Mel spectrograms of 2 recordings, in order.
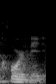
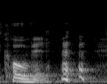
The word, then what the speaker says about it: COVID: COVID-19. Sorry, Allie. My wife was yelling at me from upstairs. It's not Corvid. It's COVID.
